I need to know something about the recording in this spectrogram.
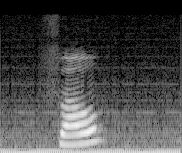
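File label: "fou", Mandarin pinyin, tone 2; 紑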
